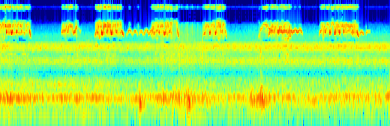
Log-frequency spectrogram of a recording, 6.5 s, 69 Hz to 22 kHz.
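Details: Owl nestlings being fed, 27 March 2020. Hoarse, hissing screeches arrive in quick bursts, some followed by a thin quavering trill, with faint scuffing and a steady low hum beneath.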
